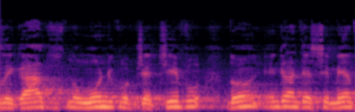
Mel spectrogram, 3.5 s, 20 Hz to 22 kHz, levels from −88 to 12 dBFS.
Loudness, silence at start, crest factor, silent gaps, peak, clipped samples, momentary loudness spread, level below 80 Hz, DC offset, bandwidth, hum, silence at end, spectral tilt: -17 LUFS; 0 s; 12 dB; none; -4 dBFS; under 0.1%; 5 LU; -62 dBFS; under 0.1%; 9.8 kHz; none; 0 s; -9.5 dB/octave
